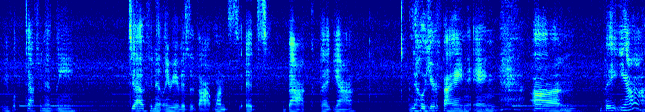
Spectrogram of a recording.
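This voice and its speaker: A woman's voice: sits low, vocal fry. A woman hosting a livestream, chatting casually with viewers in a hesitant, rambling, giggly way into a binaural ASMR microphone. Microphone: binaural 3Dio ASMR microphone. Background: music.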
